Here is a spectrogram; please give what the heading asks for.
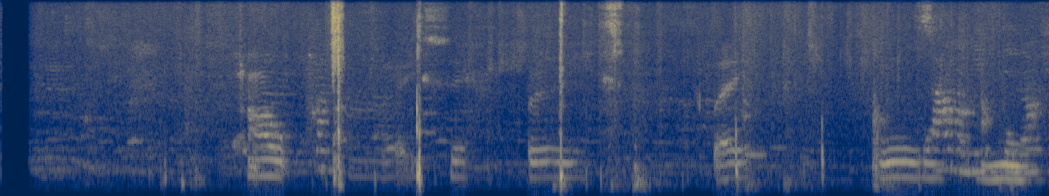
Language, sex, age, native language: Icelandic, male, 8, Icelandic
